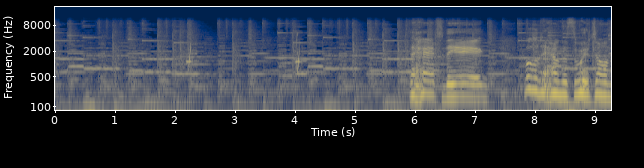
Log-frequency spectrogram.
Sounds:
Speech, Music

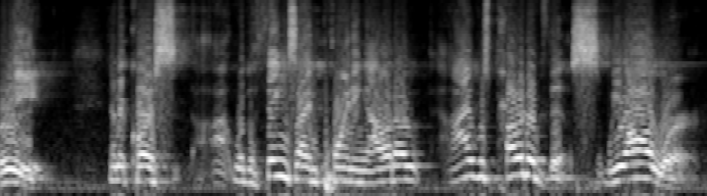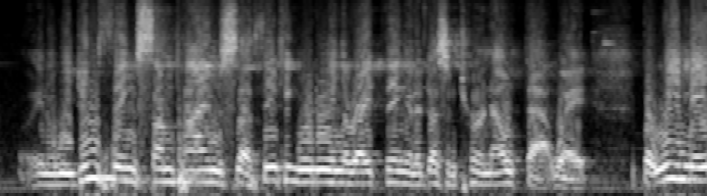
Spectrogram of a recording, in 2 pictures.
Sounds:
Speech

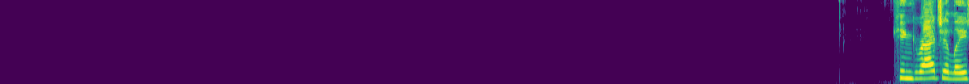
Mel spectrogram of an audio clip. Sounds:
Silence, Speech

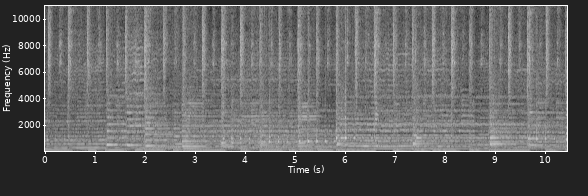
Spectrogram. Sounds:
Music

